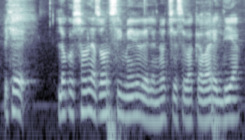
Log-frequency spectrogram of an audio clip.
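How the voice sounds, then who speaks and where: A young man telling stories in a relaxed, slangy way during a casual podcast chat in a bar. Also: mid-range voice, brisk, slight background noise. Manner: laid-back storytelling, slangy. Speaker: musician guest. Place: bar, indoors.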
